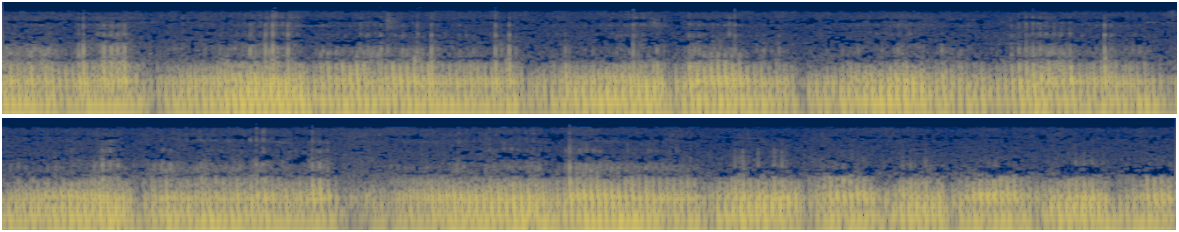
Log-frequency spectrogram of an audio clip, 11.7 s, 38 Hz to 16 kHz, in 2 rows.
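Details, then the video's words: Loud rumbling purr from a male long-legged munchkin cat, July 2023, a coarse low buzz pulsing in breath-length waves roughly every one to two seconds, steady throughout. "工事現場並みに喉を鳴らす猫。Cat purr like construction site!?"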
